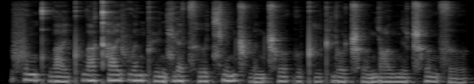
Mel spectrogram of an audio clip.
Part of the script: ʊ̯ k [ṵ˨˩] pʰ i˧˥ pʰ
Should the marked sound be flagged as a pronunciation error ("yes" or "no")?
yes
